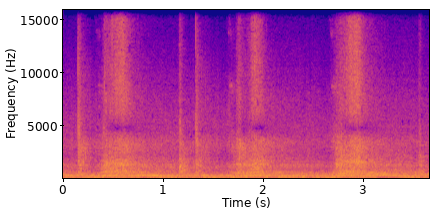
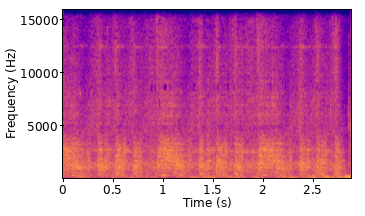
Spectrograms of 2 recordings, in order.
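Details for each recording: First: Supercharged LS-powered kit-car replica Lamborghini Diablo, running again after sitting a couple of years: strong clean revs rising and falling smoothly, no knocks or misses; healthy engine. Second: Truck cranking slowly, unevenly, about one beat a second, never catching; no spark, battery seems very weak or engine has high compression.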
